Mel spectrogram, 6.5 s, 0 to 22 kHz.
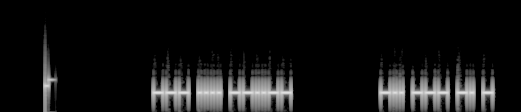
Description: Morse code, heard as a keyed tone, about 32 wpm, 700 Hz. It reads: OH, DONT
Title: 4x Word-Spacing - Sentences from Top 500 Words - 30wpm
